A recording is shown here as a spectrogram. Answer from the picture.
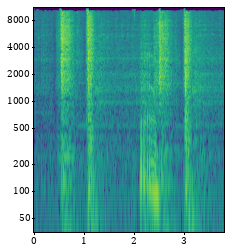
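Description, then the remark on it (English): A printer runs on its own while printing out pages, thumping out sharp mechanical clunks about every half second, with a longer grinding whir in the middle before another clunk. “That's my printer in the background going insane.”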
